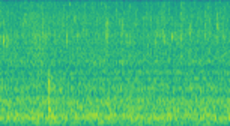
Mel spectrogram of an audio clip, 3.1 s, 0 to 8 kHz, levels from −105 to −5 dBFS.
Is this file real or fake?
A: real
